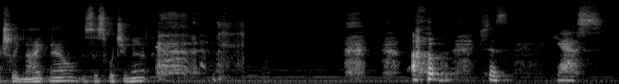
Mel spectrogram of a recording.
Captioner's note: person chuckling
